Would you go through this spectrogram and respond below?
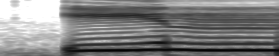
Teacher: yang menghadapi huruf halqi atau huruf tenggorokan yaitu huruf Kha maka nun sukun kita bunyikan dengan jelas bunyi n-nya jelas tidak perlu ditahan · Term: izhar halqi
